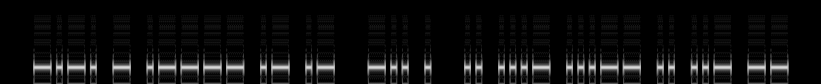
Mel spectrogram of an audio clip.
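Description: Morse code, heard as a keyed tone, about 21 wpm, 800 Hz. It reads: CT1AA DE IV3IUM
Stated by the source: Morse QSO practice at 20 words per minute, in Italian and English.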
